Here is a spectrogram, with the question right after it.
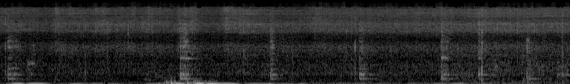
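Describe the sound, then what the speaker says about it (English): Prawns sizzle in butter in a cast iron pan, a steady bright frying hiss with a burst of scraping and clatter as they are flipped, plus a few sharp taps against the pan; no talking. "I'm just going to flip the prawns just once."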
